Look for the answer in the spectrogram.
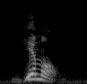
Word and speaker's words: Gimel: Gimel. I like that word, Gimel. It's kind of like Gimli.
